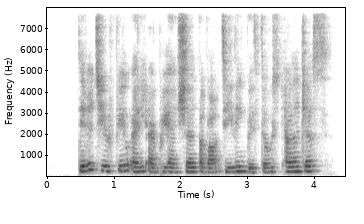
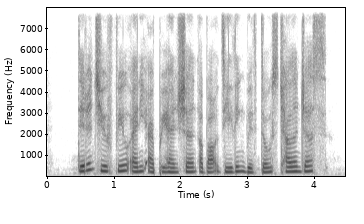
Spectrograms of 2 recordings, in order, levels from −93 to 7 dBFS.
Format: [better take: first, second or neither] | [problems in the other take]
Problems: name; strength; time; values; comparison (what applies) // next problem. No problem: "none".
second | noise reduction (neural mask model DeepFilterNet 3)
